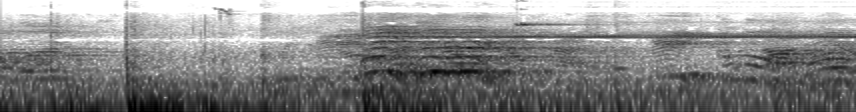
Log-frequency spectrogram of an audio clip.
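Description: Basketball bouncing on a hardwood gym floor, with short shouts from players and onlookers echoing in the large hall.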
